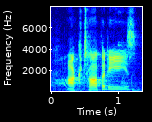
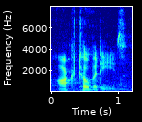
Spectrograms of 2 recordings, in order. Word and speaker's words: octopodes: Your word is actually pronounced octopodes or octopodes.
